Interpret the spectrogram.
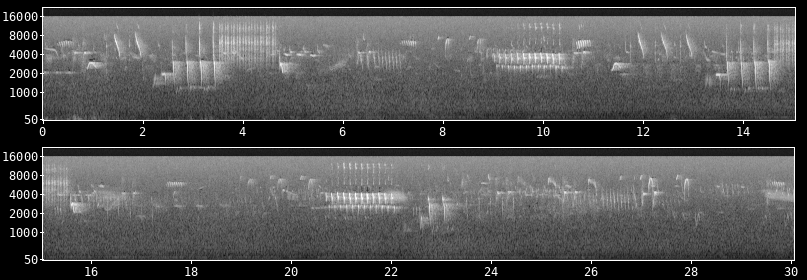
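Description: Songbirds singing outdoors: a phrase of rapid ticking notes ending in a high buzzy jingle repeats about every ten seconds, alternating with a loud, dense trill that comes twice, plus scattered short chirps from other birds over a faint steady background hiss.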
